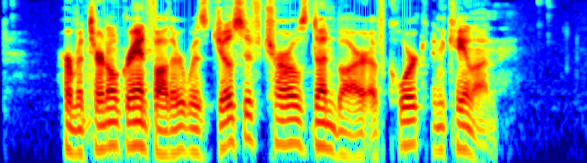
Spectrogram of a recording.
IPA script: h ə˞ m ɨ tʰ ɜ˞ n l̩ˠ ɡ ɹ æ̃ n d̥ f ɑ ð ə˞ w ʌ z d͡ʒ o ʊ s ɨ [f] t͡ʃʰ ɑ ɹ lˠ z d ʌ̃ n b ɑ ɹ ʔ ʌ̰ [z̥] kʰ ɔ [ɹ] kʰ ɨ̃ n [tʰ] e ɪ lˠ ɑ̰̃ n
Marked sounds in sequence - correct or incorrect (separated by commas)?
correct, incorrect, correct, incorrect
